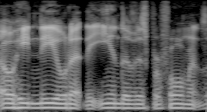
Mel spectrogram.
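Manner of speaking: normal talking voice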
